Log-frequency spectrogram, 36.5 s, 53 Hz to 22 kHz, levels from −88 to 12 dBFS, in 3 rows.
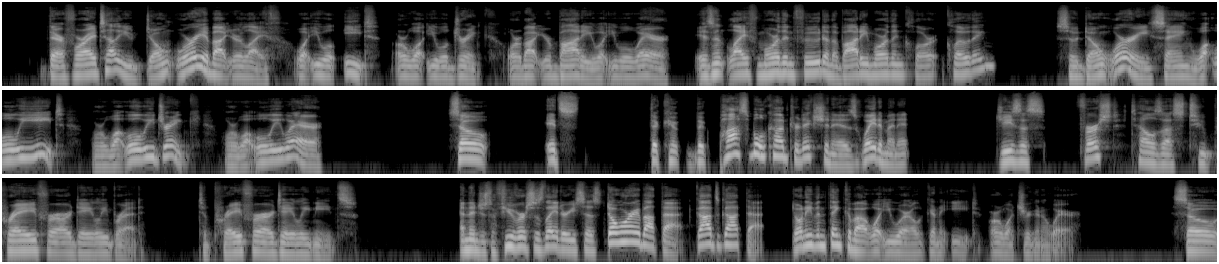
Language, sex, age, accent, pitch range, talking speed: English, male, 30-49, American, 80-135 Hz, 190 wpm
